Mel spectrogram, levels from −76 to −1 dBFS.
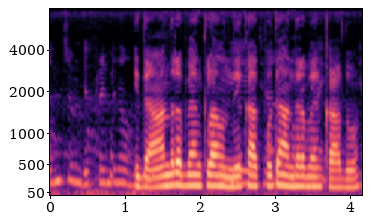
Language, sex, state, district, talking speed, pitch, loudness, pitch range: Telugu, male, Andhra Pradesh, Sri Satya Sai, 115 wpm, 165 Hz, -13 LUFS, 150-185 Hz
